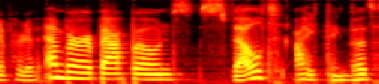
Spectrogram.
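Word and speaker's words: Svelte: So like you might have heard of Ember, Backbone, Spelt, I think that's how you say it, right?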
